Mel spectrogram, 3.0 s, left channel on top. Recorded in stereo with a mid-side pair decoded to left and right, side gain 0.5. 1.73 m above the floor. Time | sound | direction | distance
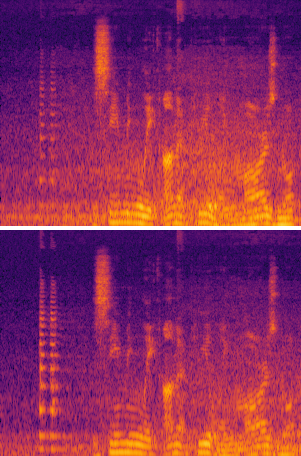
0.9 | a man speaking | 35° left | 0.9 m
